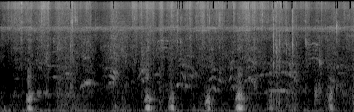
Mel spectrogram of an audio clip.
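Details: Two-week-old piglets on a pig farm, described as healthy and strong. Short, low grunts come irregularly, about seven in seven seconds, over a steady hissing background.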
